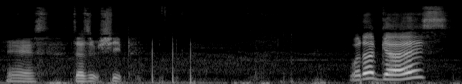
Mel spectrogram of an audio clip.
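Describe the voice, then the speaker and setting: This vlogger has a high, fairly bright voice with a sing-song lilt and drawn-out words. Recording outdoors and on a train, he chats casually and thinks aloud, guessing at things and occasionally cursing, over noisy handheld travel ambience.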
